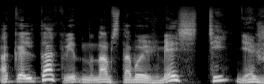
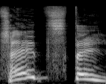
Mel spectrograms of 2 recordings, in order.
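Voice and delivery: abrupt, sudden high-pitched yell; 12 semitones higher than usual. Chonkin suddenly cuts off Nyura's story, with a sudden yell. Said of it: "заорал неожиданно Чонкин".

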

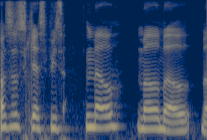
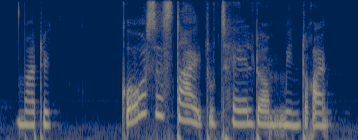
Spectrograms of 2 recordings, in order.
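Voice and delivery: small elf voice, much higher in pitch; 5 semitones higher than usual. Reading a Christmas story aloud, the elf Nisse Pok asks a question, Nisse Pok's small elf voice. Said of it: "Siger han med sin lille nissestemme".

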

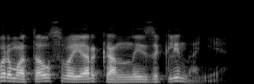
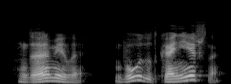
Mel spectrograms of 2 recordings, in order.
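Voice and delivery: ordinary delivery, nothing marked

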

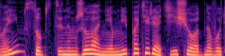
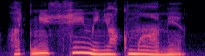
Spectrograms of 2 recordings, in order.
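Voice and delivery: slow, soft, drawn-out whisper; 3 semitones higher, 4 dB quieter than usual. Narrating the girl Sara, her head on Pech's shoulder, whispering to him. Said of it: "прошептала".

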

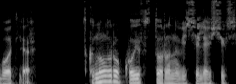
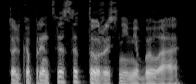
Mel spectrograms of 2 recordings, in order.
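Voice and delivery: ordinary delivery, nothing marked

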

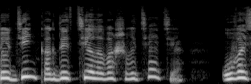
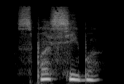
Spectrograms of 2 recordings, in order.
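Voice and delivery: muttered, quieter and lower pitch; 4 semitones lower, 9 dB quieter than usual. Asif thanks Dronko, who has just handed him his stone; muttered. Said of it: "пробормотал Асиф".

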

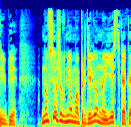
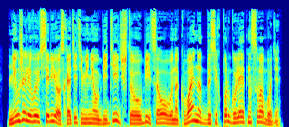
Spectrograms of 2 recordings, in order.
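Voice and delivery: plain reading voice

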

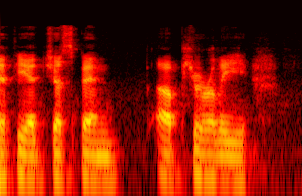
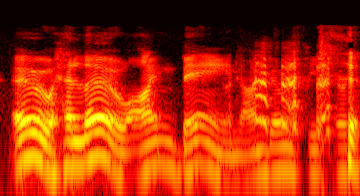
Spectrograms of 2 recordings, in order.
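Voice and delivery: refined, genteel, cultured, polished and proper; 4 semitones higher than usual. Discussing a movie villain's speech and inflection, in a Bane impression. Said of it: "his speech and inflection is like".

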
